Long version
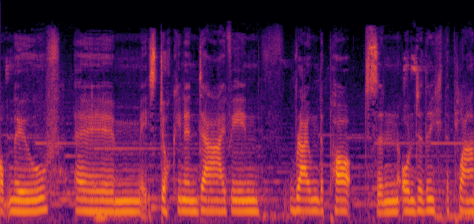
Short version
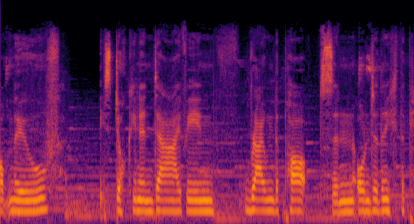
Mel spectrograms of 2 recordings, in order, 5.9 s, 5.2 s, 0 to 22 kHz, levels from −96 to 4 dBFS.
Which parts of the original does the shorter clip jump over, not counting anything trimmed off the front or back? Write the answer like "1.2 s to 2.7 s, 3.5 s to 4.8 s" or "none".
1.1 s to 1.7 s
